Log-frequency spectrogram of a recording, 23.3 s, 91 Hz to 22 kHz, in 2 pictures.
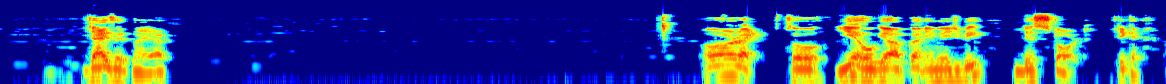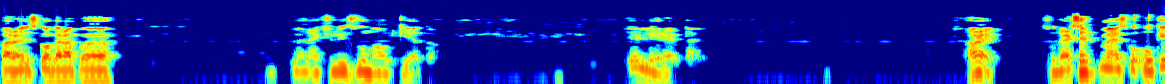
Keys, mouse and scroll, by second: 7.2-9.2 drag, 9.2-9.7 alt+scroll down 1, 23.0 click.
